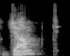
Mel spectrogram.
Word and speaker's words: jumped: Jump becomes jumped. It has a PT sound.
